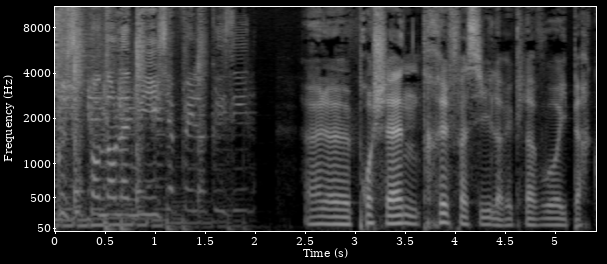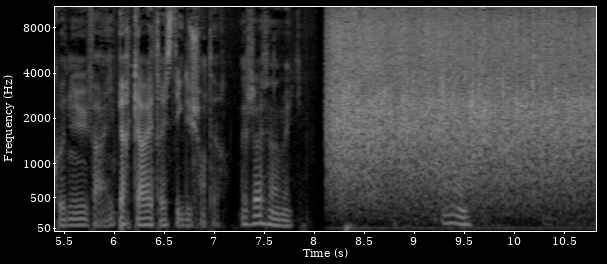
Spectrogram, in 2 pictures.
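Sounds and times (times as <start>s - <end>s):
speech: 0.4s - 8.4s, 9.2s - 9.8s
applause: 8.1s - 10.8s.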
